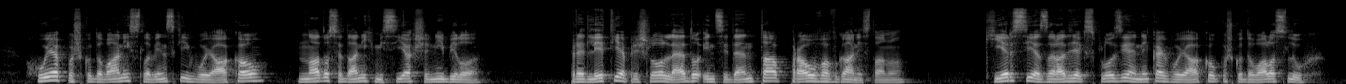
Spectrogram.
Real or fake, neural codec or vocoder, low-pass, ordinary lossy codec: real; none; 14.4 kHz; none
